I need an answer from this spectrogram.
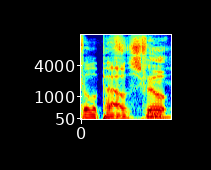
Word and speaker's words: Filipowski: Filipowski.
